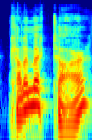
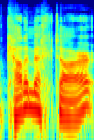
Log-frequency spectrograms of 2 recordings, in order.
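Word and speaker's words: Calimehtar: that EH that in Calamectar is pronounced like the German CH in Buch and other words like that.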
